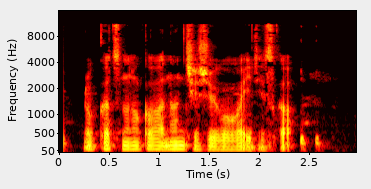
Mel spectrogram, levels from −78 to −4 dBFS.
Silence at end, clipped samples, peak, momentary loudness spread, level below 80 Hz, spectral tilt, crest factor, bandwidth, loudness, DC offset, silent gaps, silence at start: 0.35 s; under 0.1%; -2 dBFS; 12 LU; -36 dBFS; -4.5 dB/octave; 20 dB; 11.5 kHz; -22 LUFS; under 0.1%; none; 0.05 s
